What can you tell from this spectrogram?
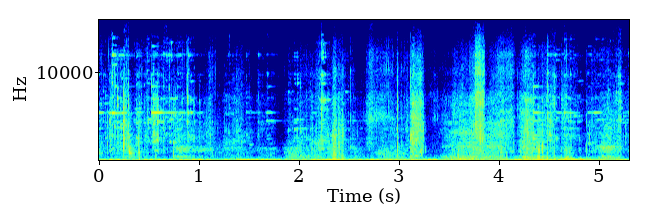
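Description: A rock climber moving up a crack climb: irregular scraping and rustling of hands, shoes and climbing gear against the rock, with a few light clinks.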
